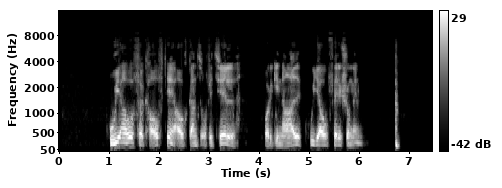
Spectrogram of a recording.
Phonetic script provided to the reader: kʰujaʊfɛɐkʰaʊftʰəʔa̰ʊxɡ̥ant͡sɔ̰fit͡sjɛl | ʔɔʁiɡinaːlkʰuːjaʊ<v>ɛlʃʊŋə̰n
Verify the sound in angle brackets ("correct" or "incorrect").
incorrect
